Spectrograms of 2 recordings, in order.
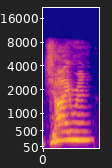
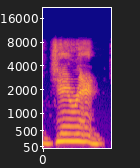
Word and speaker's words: Jiren: is how it's pronounced you've called jiren gyen multiple times to despite the anime and the manga despite both the sub and the dub of the anime saying jiren and you kept saying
